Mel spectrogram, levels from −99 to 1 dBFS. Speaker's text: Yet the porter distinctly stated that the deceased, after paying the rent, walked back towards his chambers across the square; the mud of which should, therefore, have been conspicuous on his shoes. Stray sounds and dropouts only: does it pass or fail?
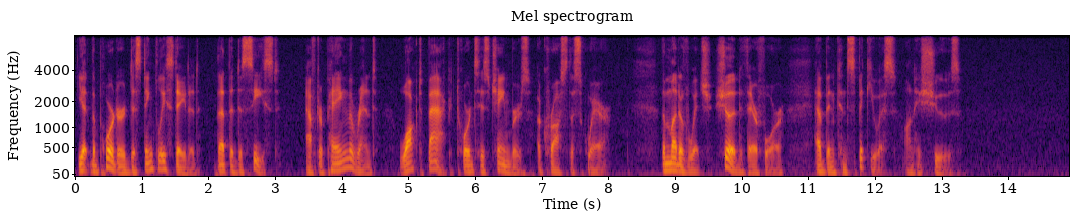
pass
